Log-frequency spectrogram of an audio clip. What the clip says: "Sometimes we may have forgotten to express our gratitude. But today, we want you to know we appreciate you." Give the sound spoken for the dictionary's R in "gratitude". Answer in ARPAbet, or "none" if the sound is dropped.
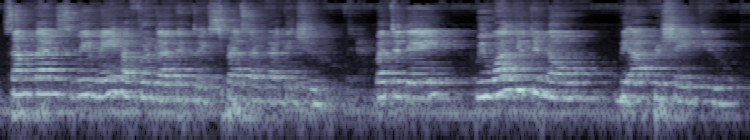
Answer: none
